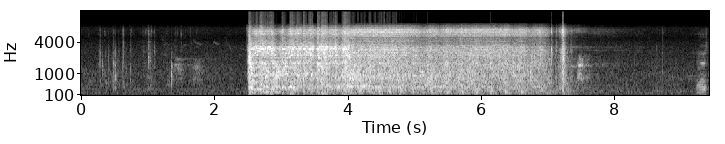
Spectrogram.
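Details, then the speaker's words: 1966 Ford Thunderbird FE 390 V8, first start attempt in 13 years after adjusting points: cranks hard and tries to catch, then a sharp pop; timing suspected off; backfire through carburetor. "i'm not sure sure about that timing back flying through the carburetor that's a lot though"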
